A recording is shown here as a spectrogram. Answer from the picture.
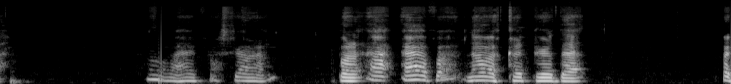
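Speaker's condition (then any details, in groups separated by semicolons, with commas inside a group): Ataxia; black spot on cerebellum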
